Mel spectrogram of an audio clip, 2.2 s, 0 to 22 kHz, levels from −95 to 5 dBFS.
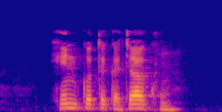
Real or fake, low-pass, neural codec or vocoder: real; 7.2 kHz; none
